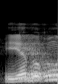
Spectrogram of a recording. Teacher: یبغون میں با ساکن پہ قلقلہ ہے، غین پر ہے، غو واو مدہ ہے، یہ دو حرکات لمبا کریں گے۔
